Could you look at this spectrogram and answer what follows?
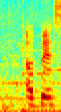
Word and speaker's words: Abyss: Abyss is how you pronounce it.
